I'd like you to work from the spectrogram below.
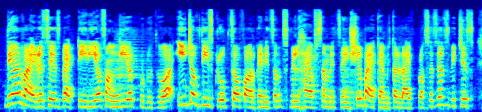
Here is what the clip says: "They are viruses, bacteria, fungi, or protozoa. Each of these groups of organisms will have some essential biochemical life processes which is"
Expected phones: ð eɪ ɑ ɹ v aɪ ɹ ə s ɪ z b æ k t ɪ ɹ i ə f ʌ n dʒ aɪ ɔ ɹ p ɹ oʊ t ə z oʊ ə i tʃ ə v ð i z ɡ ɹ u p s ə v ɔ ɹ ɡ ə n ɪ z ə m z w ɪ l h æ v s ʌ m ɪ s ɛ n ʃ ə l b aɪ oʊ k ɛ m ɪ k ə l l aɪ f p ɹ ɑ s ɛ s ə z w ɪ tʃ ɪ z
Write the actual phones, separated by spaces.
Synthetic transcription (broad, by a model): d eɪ ɑ ɹ v aɪ ɹ ə s ɪ z b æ k t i ɹ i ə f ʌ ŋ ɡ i ɔ ɹ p ʊ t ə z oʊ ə i tʃ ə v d i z ɡ ɹ u p s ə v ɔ ɹ ɡ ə n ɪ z ə m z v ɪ l h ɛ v s ʌ m ɪ s ɛ n ʃ ə l b aɪ k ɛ m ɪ k ə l l aɪ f p ɹ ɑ s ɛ s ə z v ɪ tʃ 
